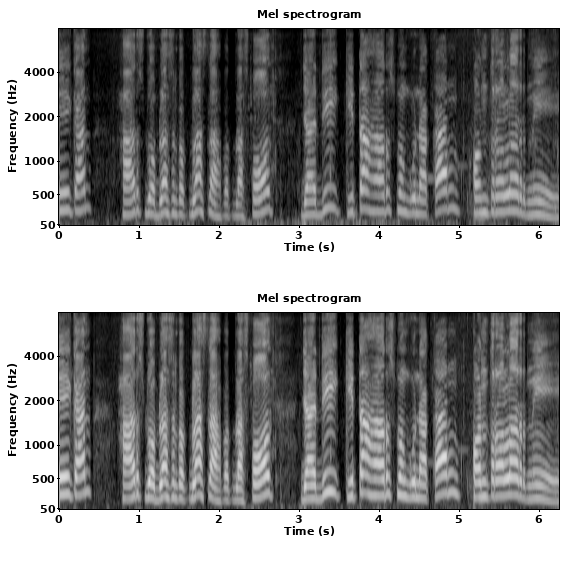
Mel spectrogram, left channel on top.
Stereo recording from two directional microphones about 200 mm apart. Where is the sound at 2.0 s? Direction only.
45° right (ahead or behind).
